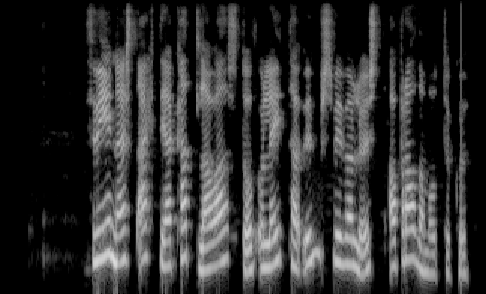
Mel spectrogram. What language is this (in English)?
Icelandic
